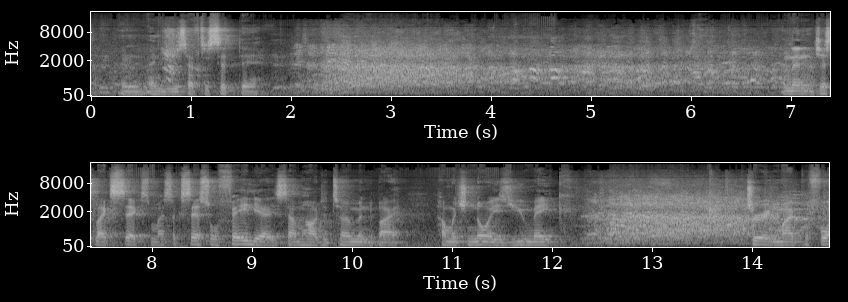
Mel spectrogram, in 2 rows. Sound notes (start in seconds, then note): 3.3 crowd laughs; 14.6 crowd laughs and cheers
